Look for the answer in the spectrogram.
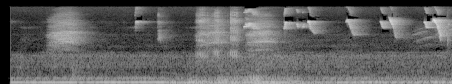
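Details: A pet European goldfinch (Carduelis carduelis) sings quick, high, tinkling twitters in rapid bursts over a steady low indoor hum; European goldfinch song.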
